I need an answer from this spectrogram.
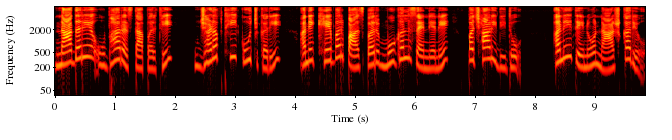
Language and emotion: Gujarati, neutral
